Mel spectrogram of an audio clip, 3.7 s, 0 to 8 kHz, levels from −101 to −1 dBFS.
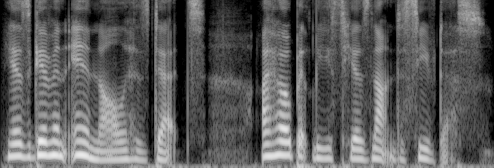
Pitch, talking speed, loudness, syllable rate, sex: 185 Hz, 260 wpm, -20 LUFS, 6.0 syllables/s, female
